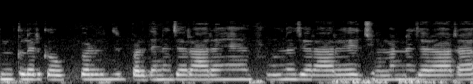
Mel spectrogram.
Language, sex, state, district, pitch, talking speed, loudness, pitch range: Hindi, male, Punjab, Fazilka, 225 Hz, 230 wpm, -15 LUFS, 220-230 Hz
